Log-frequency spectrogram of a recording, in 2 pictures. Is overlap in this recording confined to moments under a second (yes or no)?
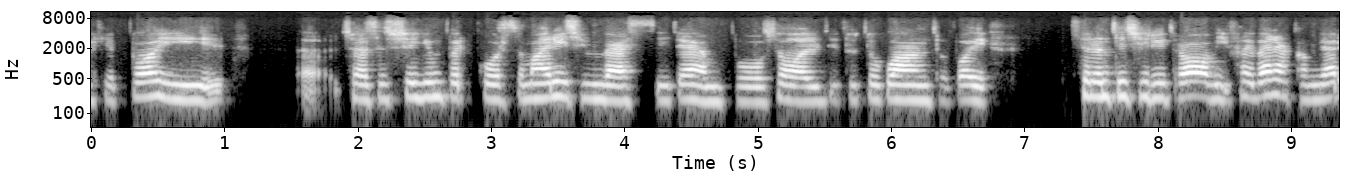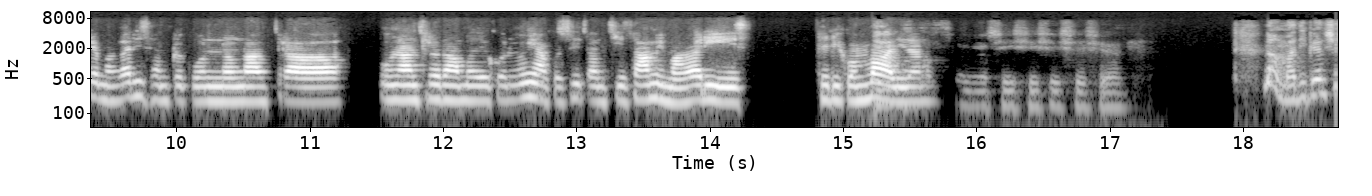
yes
